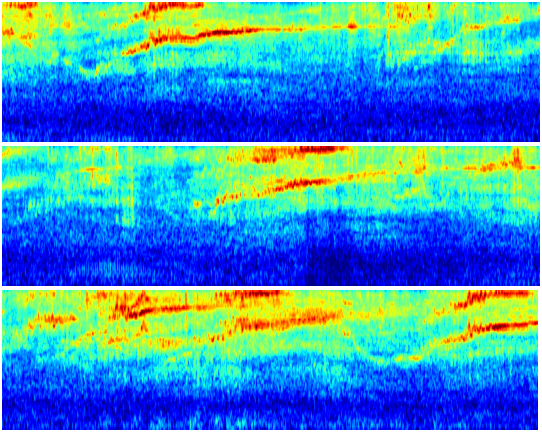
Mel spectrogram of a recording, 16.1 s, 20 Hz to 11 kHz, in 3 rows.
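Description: Electric motors of 1:8 on-road RC race cars whining as the cars accelerate around the track. The whines climb in pitch over a second or two and come again and again as cars pass, over a steady hiss of tyres and drivetrains.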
